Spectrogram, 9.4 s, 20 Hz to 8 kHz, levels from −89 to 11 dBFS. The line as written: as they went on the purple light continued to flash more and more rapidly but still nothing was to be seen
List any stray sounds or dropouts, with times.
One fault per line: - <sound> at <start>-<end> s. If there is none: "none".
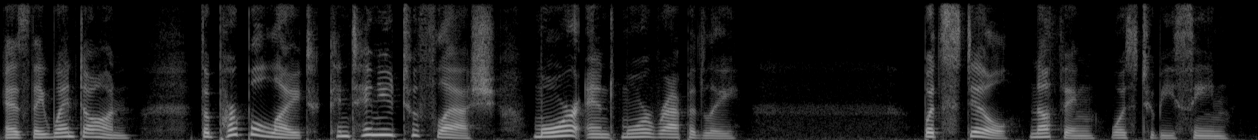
none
